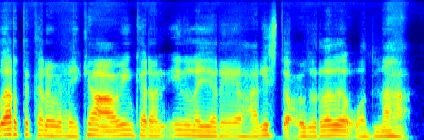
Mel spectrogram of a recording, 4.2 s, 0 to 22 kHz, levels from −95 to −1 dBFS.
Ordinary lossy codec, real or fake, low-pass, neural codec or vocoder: none; fake; none; codec, 44.1 kHz, 2.6 kbps, DAC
